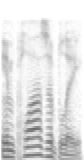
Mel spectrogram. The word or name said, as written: implausibly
